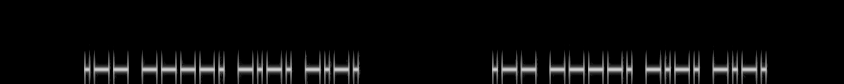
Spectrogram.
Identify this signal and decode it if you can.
Morse code, heard as a keyed tone, about 25 wpm, 700 Hz. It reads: W9CC W9CC
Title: Easy Call Signs Repeated 2x - 25wpm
